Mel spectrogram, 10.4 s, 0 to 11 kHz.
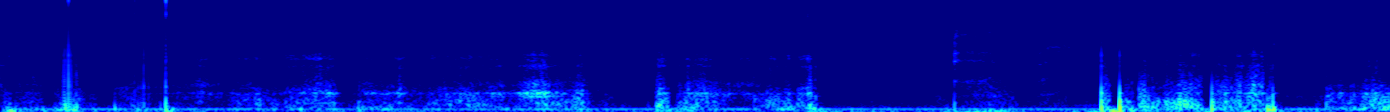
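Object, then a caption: Metal microphone capsule on a handheld recorder. A single long pink fingernail taps and scratches the small chrome microphone capsule of a grey Zoom H6 recorder. Quiet, short clicks and soft scraping sit over a steady low hum, with a few sharper taps near the end.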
